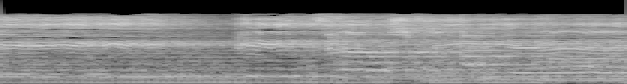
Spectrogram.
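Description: A woman singing a gospel song into a microphone, holding long notes with vibrato, over a low held note underneath that fades near the end.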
